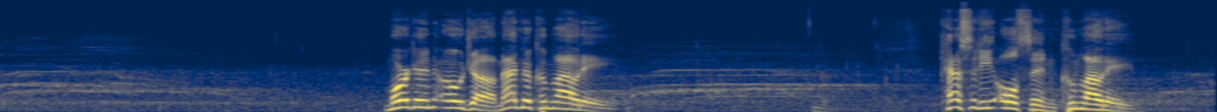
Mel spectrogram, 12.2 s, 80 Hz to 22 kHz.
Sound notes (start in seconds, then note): 0.3 audience cheers; 6.2 audience cheers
